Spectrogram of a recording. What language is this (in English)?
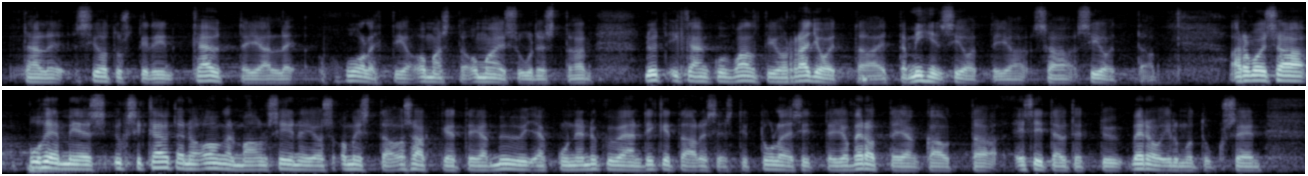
Finnish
